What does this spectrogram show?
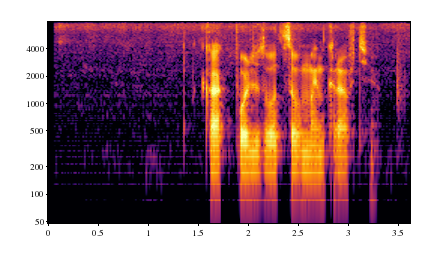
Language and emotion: Russian, neutral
